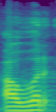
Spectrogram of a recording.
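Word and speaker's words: hour: तो यहाँ पे जो लिखा है आवर, इसमें एच साइलेंट रहता है, तो इसकी जो प्रोनाउंसिएशन है ये है वोवेल की, तो इसलिए आर्टिकल इससे पहले आएगा एन।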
